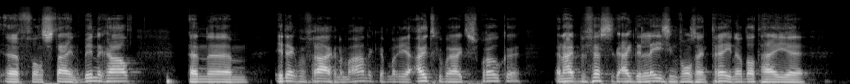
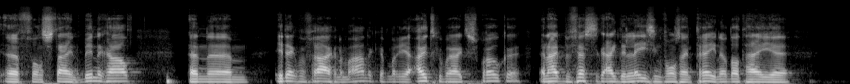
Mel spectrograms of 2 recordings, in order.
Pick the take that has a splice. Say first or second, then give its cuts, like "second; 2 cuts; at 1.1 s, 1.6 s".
second; 1 cut; at 5.3 s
